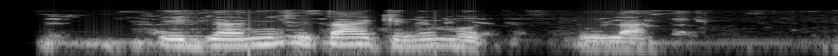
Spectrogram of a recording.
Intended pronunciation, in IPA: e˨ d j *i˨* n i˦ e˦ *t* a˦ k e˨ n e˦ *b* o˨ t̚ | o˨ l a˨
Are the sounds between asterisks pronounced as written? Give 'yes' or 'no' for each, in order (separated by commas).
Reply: no, yes, no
